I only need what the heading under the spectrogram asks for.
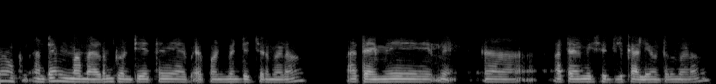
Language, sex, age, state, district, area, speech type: Telugu, male, 60+, Andhra Pradesh, Kakinada, urban, conversation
